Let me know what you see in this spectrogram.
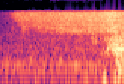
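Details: Mechanical ventilator breath heard behind a podcaster who notes the noise is his own ventilator: a soft airy hiss swelling over about a second and growing louder at the end.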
